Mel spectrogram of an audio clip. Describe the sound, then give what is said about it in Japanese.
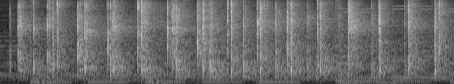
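A small crowd applauds steadily after a countdown, as LED lights inside bumpy fibre-craft pieces are lit up. A dense patter of overlapping claps runs the whole time, with a low steady hum underneath and no voices. “拍手。”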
